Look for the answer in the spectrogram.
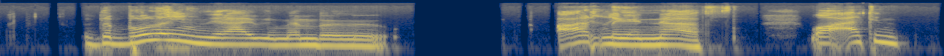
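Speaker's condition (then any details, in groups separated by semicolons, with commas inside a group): Cerebral palsy; since birth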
